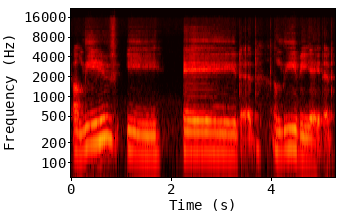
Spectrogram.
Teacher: lot of vowels in a row here so e a diphthong this t is flat sounds more like a d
